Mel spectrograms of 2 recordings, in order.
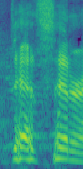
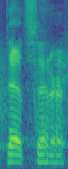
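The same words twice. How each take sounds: First: Dead center said high and louder through a laugh. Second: Said in the usual way. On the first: Real, not acted. Commentator repeating his call of a shot, laughing. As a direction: chuckle the words Dead center out.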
